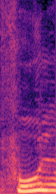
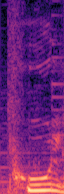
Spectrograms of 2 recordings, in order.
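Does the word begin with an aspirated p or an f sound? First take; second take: f; aspirated p. First: The word begins with an f sound. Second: The word begins with an aspirated p sound. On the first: It means a foolish person. The speaker calls it wrong. "फूल नहीं है" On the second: It means a flower. The speaker calls it right. "फूल है, फ फूल"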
